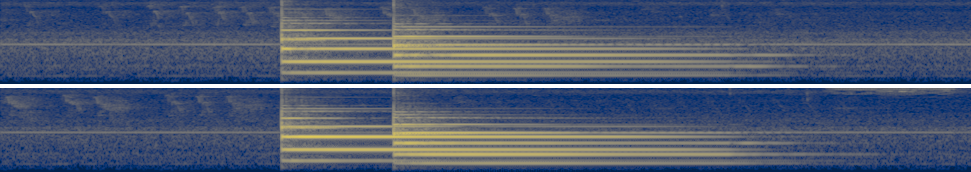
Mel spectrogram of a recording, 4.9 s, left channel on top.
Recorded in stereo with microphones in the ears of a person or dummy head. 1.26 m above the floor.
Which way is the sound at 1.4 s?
Centre (ahead or behind).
